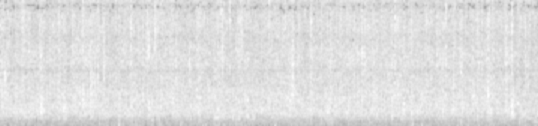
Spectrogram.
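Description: Hailstorm: hailstones and rain pelting a paved street, a loud, steady hiss thick with tiny ticks of impacts.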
